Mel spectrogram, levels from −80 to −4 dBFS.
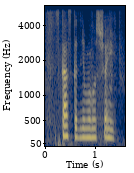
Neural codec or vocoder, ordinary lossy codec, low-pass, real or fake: codec, 16 kHz, 0.7 kbps, FocalCodec; none; 5.4 kHz; fake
